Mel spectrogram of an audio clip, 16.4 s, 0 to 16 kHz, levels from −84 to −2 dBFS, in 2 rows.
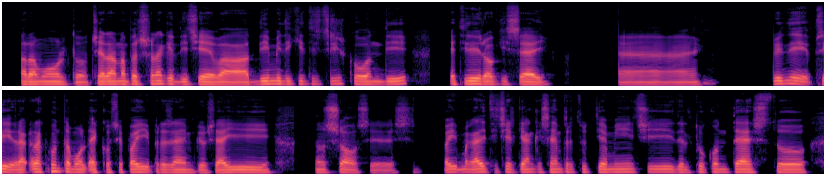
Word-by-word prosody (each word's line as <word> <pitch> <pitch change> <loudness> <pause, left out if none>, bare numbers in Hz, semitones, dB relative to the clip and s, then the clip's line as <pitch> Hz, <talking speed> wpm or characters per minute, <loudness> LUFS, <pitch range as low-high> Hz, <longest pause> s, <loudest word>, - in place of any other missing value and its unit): parla 105 -1 +3
molto, 105 -3 0
c'era 110 +4 +4
una 115 0 +3
persona 115 +3 +1
che 120 -1 0
diceva: 100 -2 +3
"Dimmi 115 +5 +1
di 115 -1 -3
chi 115 +2 -6
ti 110 0 -10
circondi 115 0 -1 0.4
e 110 - -1
ti 115 +1 -3
dirò 115 -2 +5
chi 110 +1 -9
sei" 105 -2 +3 0.7
ehm, 95 +1 -5 0.7
quindi 125 -5 0
sì 120 -3 +2
ra 110 +2 +3
racconta 125 +3 +1
mol 115 -2 0
ecco, 110 +1 0
se 110 +1 -7
poi 115 +1 +2
pre 110 -1 -3
esempio, 100 -2 -1
se 100 +1 -1
hai 105 0 +2 0.4
non 105 -1 -3
so 100 -1 +1
se 90 -1 -8
se 105 +1 -14 0.2
poi 115 +2 +1
magari 115 +1 +2
ti 115 0 -13
cerchi 115 0 -1
anche 115 0 -3
sempre 115 0 -2
tutti 115 +1 -4
amici 115 0 -2
del 110 -1 -4
tuo 120 - -4
contesto, 110 0 +1
110 Hz, 165 wpm, -30 LUFS, 105-115 Hz, 0.7 s, dirò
